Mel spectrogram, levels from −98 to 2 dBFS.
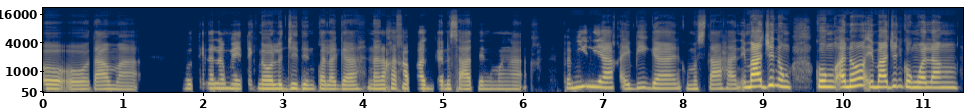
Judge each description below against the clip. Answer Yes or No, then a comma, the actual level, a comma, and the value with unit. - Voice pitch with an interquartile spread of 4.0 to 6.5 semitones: Yes, average, 5.0 semitones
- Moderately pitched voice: No, high, 205 Hz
